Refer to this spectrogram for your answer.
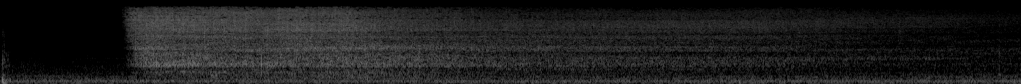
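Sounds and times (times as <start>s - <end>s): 
hot oil poured over aromatics and spice mix in a bowl sizzling: 1.2s - 10.2s.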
